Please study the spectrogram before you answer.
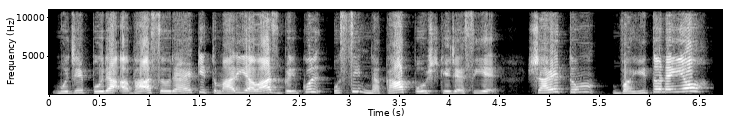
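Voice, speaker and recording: An actress playing a brave young village sister who speaks eagerly and pleads for justice. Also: female voice, fairly high pitch, animated, normal speed, fairly bright tone. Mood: determined.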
